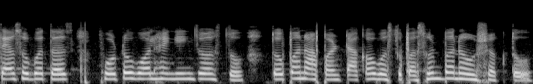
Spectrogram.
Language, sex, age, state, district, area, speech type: Marathi, female, 30-45, Maharashtra, Buldhana, urban, spontaneous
